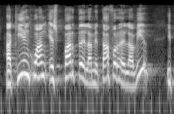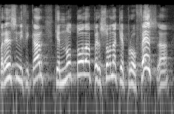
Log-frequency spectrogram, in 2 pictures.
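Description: A man preaching a sermon as pastor, telling stories with acted-out dialogue and loud emphatic bursts. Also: high voice.

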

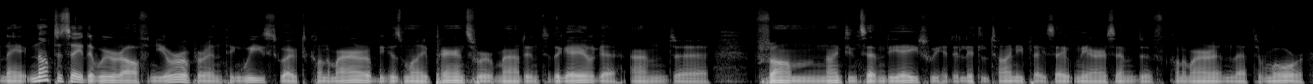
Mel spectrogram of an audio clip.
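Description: A man's voice: very deep voice, steady tone, fairly quick, hardly any pauses, dark tone, dry recording, clean studio sound. A middle-aged man with a west of Ireland accent, talking casually and ramblingly as a podcast guest, often interrupting himself. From Galway, west of Ireland. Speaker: interview guest, festival organiser.

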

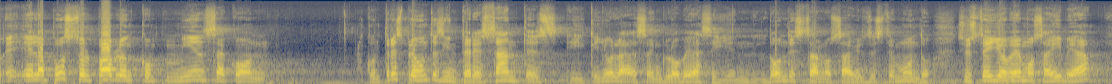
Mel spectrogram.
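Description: A man leading a Bible study lesson in a slightly high but mellow voice. He talks in a conversational way, checking in with his listeners through frequent questions. Long reverb from the hall trails behind his words. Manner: writes on a board while teaching. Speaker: Bible teacher.

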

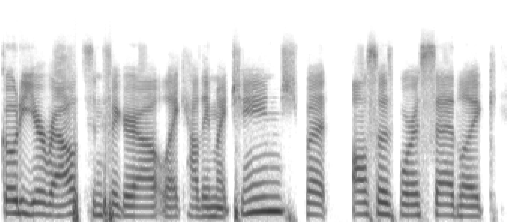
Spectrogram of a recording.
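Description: A woman's slightly low voice comes through a dull, lo-fi video call line. The sound is dry and close, with no room around it. She explains a map tool patiently, one step at a time. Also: normal speed, clean tone, dry recording. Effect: heard over a video call. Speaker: software engineer presenting a map.

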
